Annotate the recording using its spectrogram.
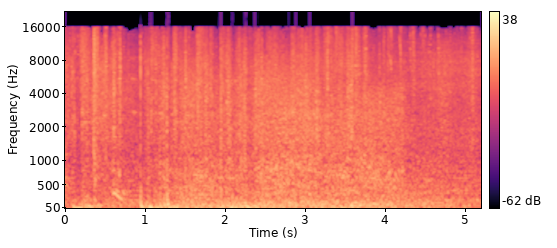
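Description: A plane explodes with a deep, rumbling blast.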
